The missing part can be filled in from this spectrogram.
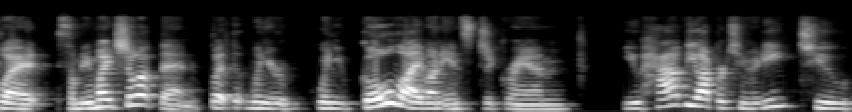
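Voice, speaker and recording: In a Nova Scotian accent, a woman of medium pitch speaks with an animated tone and lively intonation against a quiet background. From Nova Scotia, Canada. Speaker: social media trainer. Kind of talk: webinar presentation.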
